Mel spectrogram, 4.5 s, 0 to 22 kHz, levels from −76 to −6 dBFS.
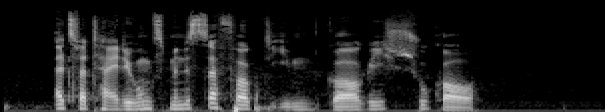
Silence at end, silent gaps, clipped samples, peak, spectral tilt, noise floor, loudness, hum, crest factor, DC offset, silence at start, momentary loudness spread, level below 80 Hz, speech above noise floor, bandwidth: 1 s; none; under 0.1%; -6 dBFS; -3.5 dB/octave; -60 dBFS; -24 LUFS; none; 20 dB; under 0.1%; 0.05 s; 11 LU; -44 dBFS; 36 dB; 15 kHz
